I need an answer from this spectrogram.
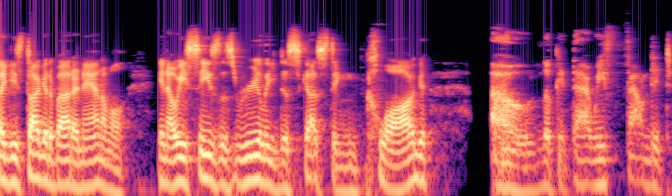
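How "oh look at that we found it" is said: delighted, marvelling nature-show presenter voice. Imitating the plumber finding a clog: Steve Irwin impression. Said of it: "he sounds like Steve Irwin".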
